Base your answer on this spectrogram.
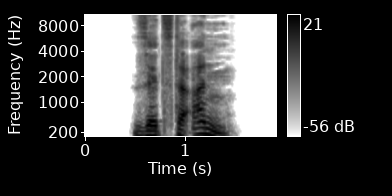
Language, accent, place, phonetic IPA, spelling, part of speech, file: German, Germany, Berlin, [ˌzɛt͡stə ˈan], setzte an, verb, De-setzte an.ogg
- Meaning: inflection of ansetzen: 1. first/third-person singular preterite 2. first/third-person singular subjunctive II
